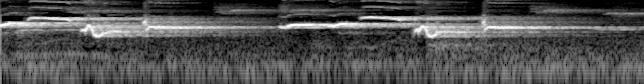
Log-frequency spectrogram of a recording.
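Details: White-rumped shama singing to make another shama reply quickly: two similar loud whistled phrases, each a level note, then a quick drop to a lower slurred tone, with faint high notes above.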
